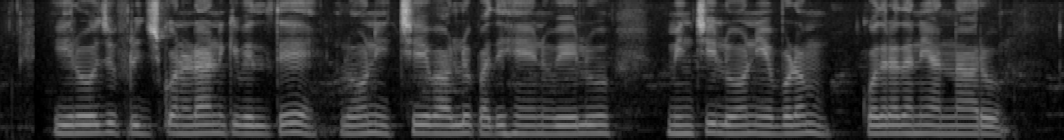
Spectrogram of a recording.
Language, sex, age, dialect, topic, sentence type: Telugu, female, 41-45, Utterandhra, banking, statement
